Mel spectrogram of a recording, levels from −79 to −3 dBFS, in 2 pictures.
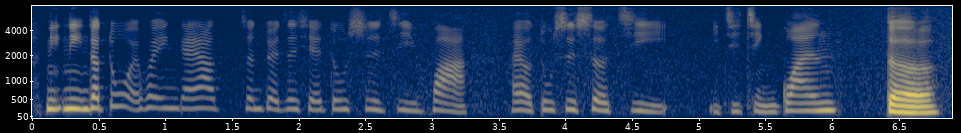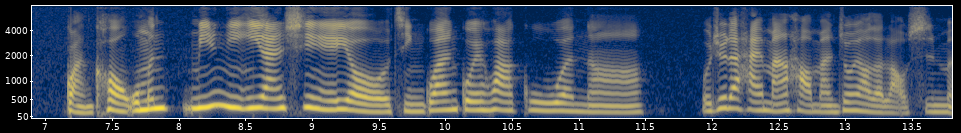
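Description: From 0.39 to 5.96 s there is automatic gain rising. The talker moves back, the input drops about 19 dB, and gain climbs about 13 dB, swelling voice and room noise together. From 6.44 to 11.29 s, after the talker comes closer, automatic gain falling sets in. The speech starts loud, then sinks about 8 dB along with its background.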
